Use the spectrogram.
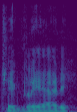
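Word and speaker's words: Ghigliotti: list starring Brian o'holleran uh Jeff Anderson Maryland gigliotti is that how you say it yeah gigliotti Lisa spoonauer Jason Muse Kevin Smith Scott Mosher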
